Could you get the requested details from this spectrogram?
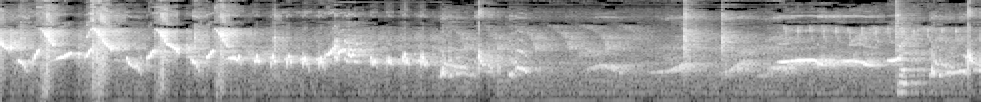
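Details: Vigorous White-rumped shama song to prompt other birds: sharp, clicking high notes and rapid chattering, flowing into softer warbles and a long, wavering whistled phrase.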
